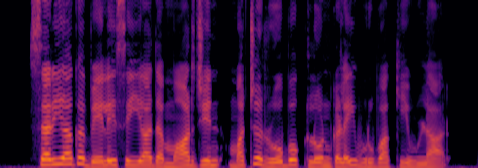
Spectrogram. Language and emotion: Tamil, neutral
